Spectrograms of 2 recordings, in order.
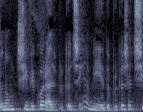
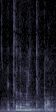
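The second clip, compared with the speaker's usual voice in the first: whispered; 7 dB quieter, faster than usual. Real, not acted. Tender remark on motherhood.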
